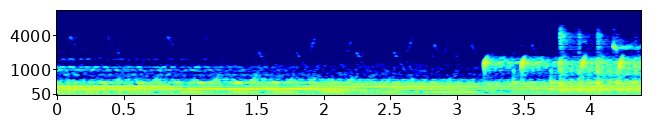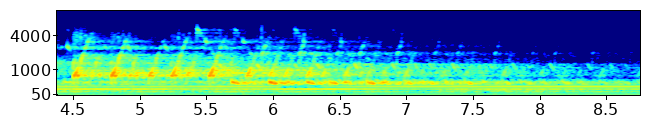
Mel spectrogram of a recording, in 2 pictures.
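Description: Electronic music played live on synthesizers: steady low drones are held under it. About three seconds in, a run of rapid repeated short notes enters, growing denser and louder through the middle of the passage.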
